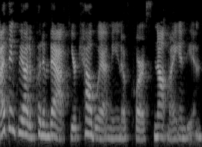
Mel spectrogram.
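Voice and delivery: ordinary delivery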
